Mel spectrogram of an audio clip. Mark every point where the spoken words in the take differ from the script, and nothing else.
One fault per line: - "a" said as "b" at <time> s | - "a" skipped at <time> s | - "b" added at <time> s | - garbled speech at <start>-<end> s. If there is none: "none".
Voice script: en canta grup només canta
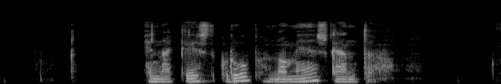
- "canta" said as "aquest" at 1.7 s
